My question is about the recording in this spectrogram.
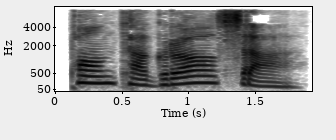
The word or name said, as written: ponta grossa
